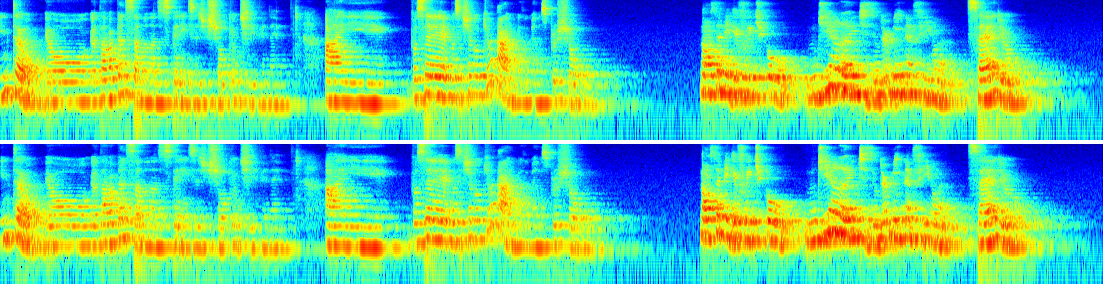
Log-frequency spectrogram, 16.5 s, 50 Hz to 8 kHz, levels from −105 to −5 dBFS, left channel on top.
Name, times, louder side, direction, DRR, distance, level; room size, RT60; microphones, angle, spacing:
voice 1, 0.0-4.2 4.6-5.8 6.1-8.8 14.5-15.4, left 1 dB, 45° left, -1 dB, 0.5 m, -28 dB
voice 2, 10.5-14.2, right 1 dB, 50° right, 0 dB, 0.6 m, -22 dB
3.3 x 3.1 x 2.2 m, 1.4 s
head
